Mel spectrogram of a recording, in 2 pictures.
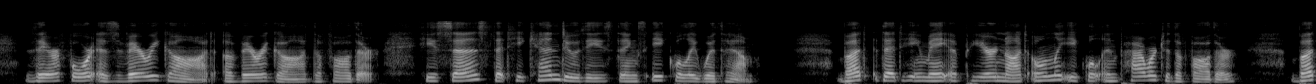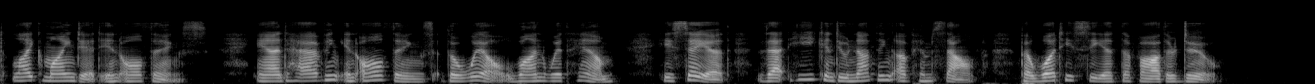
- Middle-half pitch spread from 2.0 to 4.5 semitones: Yes, average, 3.7 semitones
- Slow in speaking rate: No, average, 145 wpm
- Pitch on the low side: No, medium, 160 Hz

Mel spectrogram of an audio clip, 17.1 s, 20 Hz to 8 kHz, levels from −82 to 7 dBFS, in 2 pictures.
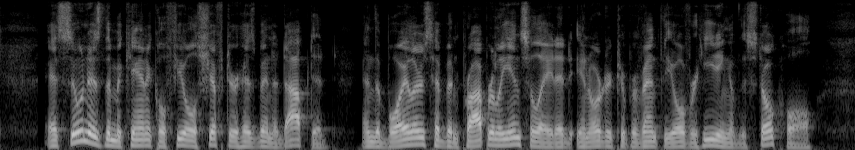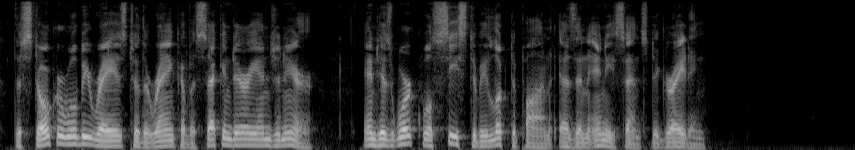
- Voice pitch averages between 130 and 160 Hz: No, low, 105 Hz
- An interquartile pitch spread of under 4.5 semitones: No, average, 5.3 semitones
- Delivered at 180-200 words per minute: Yes, average, 185 wpm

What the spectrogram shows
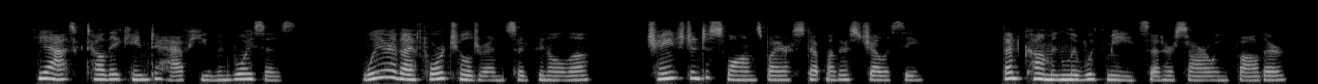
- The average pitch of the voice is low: No, high, 215 Hz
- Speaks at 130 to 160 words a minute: Yes, average, 150 wpm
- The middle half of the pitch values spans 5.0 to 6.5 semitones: No, average, 3.2 semitones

